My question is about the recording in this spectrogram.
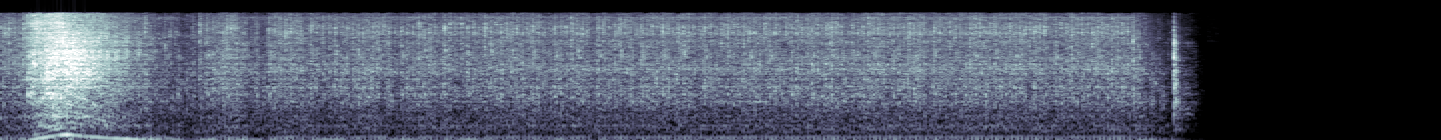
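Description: Car engine revving once, its pitch rising and falling, then idling steadily. It cuts off suddenly about six seconds in.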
